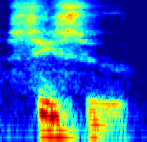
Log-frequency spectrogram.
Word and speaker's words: sisu: You use a word in one of your book titles, CISU. I'm not sure I'm pronouncing that correctly. Perfect. U tell us about that word. Yeah. So sisu is such an important Finnish concept.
